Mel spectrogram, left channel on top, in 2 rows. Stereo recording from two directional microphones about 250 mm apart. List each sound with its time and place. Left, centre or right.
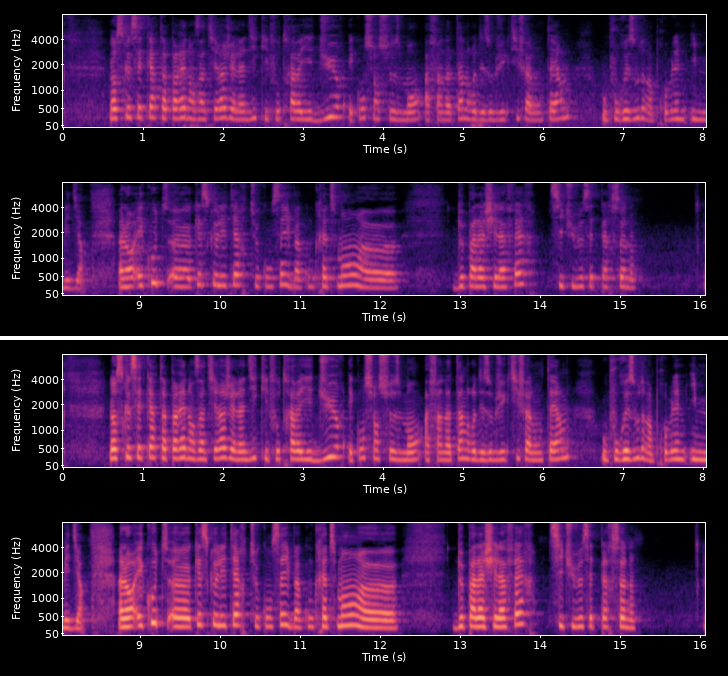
0.5 s speech: right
